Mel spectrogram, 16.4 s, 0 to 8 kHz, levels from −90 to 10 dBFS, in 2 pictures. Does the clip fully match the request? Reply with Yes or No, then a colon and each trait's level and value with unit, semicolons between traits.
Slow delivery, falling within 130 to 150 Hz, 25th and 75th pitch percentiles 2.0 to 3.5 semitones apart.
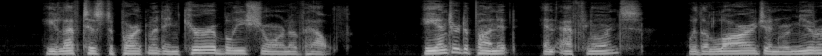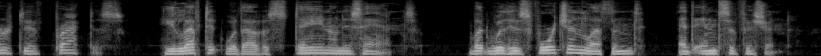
Yes: slow, 130 wpm; medium, 140 Hz; average, 3.0 semitones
